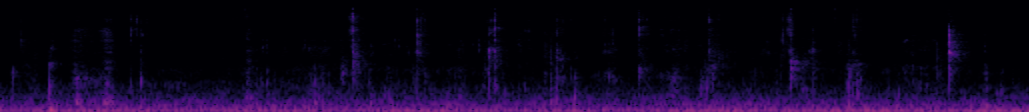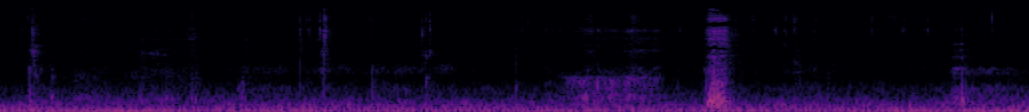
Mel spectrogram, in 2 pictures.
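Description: A person chewing and eating boiled seafood close to the microphone: many small wet clicks and smacks of chewing, with one sharper, louder click near the end, over a steady low hum.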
